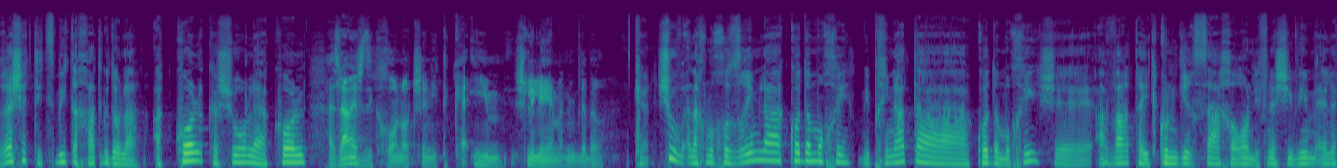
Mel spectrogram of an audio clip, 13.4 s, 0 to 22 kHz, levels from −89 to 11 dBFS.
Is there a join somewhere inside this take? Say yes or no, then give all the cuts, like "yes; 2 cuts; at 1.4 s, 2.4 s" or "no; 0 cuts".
yes; 3 cuts; at 5.0 s, 6.5 s, 8.5 s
